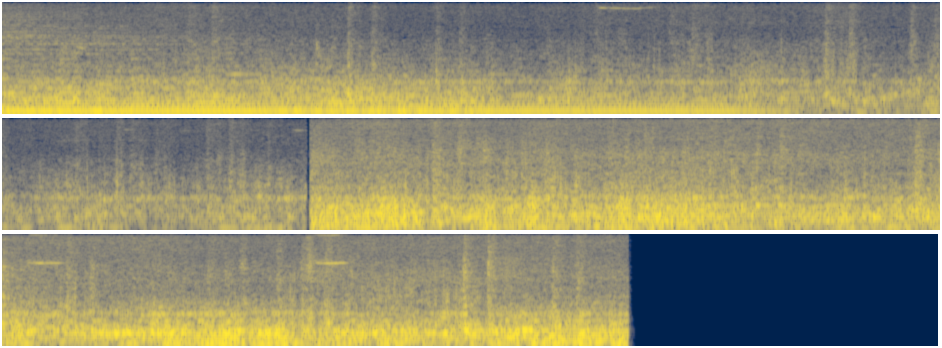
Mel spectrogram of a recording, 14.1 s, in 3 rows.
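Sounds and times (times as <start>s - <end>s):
train wheels rumbling on rail: 0.0s - 12.5s
high squeaks: 1.0s - 4.2s.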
